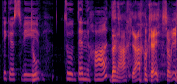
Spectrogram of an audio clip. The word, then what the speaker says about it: Den Haag: Actually, like I went to very first day on 24th, I went to Kaag because to Den Haag. Den Haag, yeah, okay, sorry. Yeah, I can pronounce it differently.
